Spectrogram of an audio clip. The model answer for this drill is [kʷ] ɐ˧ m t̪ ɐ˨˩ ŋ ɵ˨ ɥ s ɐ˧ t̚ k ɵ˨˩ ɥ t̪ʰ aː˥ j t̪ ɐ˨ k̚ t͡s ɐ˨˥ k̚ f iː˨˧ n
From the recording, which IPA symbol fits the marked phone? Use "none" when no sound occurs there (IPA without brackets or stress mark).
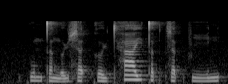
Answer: kʷ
